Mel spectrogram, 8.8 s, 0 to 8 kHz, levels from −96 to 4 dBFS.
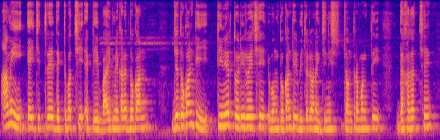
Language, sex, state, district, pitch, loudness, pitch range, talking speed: Bengali, male, West Bengal, Dakshin Dinajpur, 175 Hz, -15 LUFS, 165-185 Hz, 170 wpm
